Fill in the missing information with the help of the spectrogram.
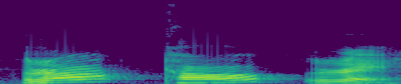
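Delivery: रा, ठा drawn out syllable by syllable; slow sounding out. Shown as a demonstration. Teacher breaks a name into syllables for pupils. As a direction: sound out each syllable slowly. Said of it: "sounding out syllables slowly".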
